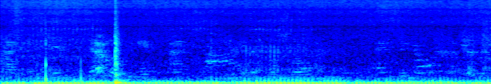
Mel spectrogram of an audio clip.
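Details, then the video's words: Deep, even purring from a cat pulses without pause for the full five seconds, with one sharp knock near the second mark. "Purr Cam"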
